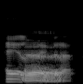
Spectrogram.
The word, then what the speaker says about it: Hydra: It's pronounced Hydra. Hydra.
